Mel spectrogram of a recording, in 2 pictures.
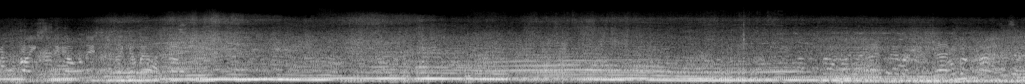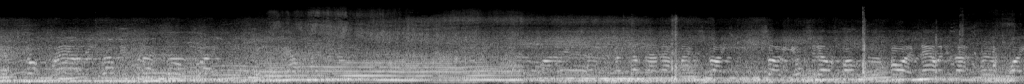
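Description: Autograss race car engines running hard, the notes rising and falling as the cars lift for the corners and accelerate again, with several engines heard at once.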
